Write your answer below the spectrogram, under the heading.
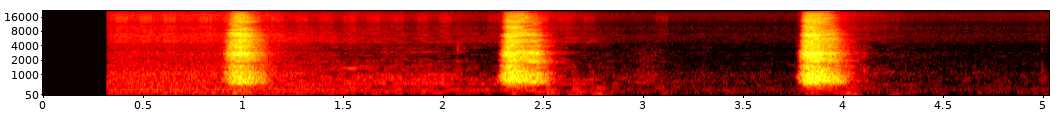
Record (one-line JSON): {"exhalation_length": "5.0 s", "exhalation_amplitude": 22444, "exhalation_signal_mean_std_ratio": 0.29, "survey_phase": "beta (2021-08-13 to 2022-03-07)", "age": "45-64", "gender": "Female", "wearing_mask": "No", "symptom_runny_or_blocked_nose": true, "symptom_fatigue": true, "symptom_headache": true, "smoker_status": "Ex-smoker", "respiratory_condition_asthma": false, "respiratory_condition_other": false, "recruitment_source": "Test and Trace", "submission_delay": "2 days", "covid_test_result": "Positive", "covid_test_method": "RT-qPCR", "covid_ct_value": 20.6, "covid_ct_gene": "N gene"}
